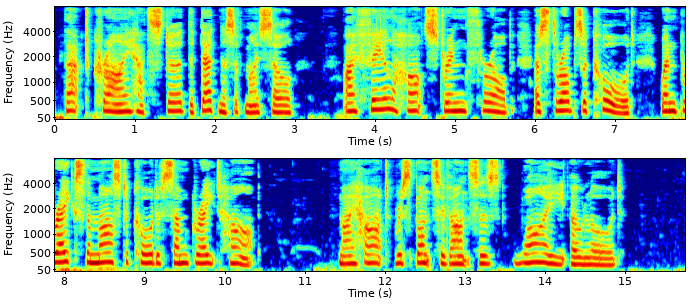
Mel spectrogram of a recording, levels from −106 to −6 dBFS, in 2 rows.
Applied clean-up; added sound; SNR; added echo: classical method Wiener filter.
